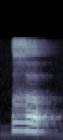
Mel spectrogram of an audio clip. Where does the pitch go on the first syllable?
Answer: low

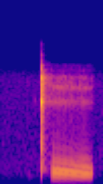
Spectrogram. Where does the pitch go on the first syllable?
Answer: low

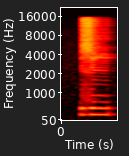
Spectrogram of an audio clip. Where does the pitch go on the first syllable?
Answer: high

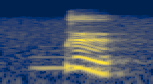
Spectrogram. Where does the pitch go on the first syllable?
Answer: falling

